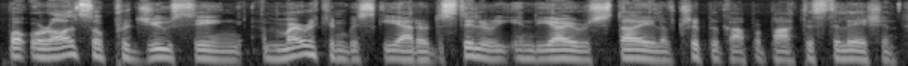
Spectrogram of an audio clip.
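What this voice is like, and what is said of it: Slight accent. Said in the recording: “has a little bit of an accent”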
